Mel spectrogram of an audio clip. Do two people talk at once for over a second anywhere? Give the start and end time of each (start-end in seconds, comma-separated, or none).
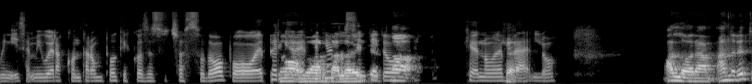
2.8-4.1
